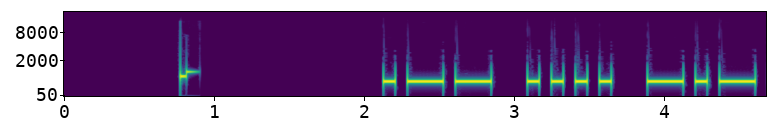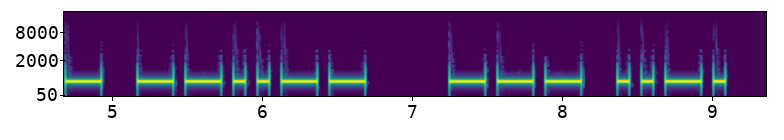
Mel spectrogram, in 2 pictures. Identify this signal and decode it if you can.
Morse code, heard as a keyed tone, about 15 wpm, 700 Hz. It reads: WHY, OF
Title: Sentences from Top 500 Words 15wpm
